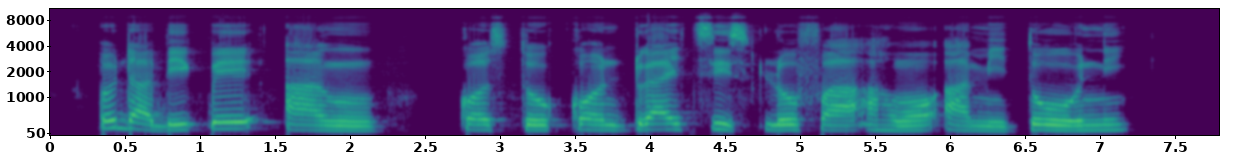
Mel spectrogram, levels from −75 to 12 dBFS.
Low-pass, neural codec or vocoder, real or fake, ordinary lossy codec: 9.9 kHz; none; real; none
